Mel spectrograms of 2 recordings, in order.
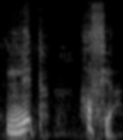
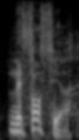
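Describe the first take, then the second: First: The word starts with a sounded K. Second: The word starts without a K sound. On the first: The speaker calls it right. "We should pronounce it Kniphofia" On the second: The speaker calls it wrong. "which is an awkward word, not an easy word to say, in fact is mispronounced"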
